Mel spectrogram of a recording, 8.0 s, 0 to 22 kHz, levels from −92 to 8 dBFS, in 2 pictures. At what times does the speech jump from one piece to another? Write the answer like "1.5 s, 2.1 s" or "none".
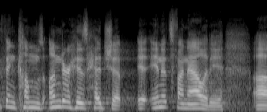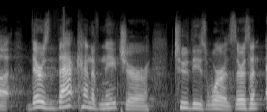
none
